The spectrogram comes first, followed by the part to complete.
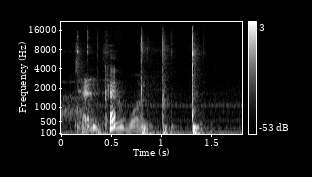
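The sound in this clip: Typing on a laptop computer keyboard: a few sharp, separate key clicks spaced irregularly, with a man's voice talking at the start.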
